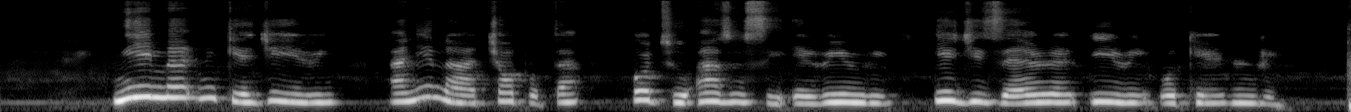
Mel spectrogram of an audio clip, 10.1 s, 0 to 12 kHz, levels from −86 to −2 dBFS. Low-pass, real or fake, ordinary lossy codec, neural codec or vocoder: none; fake; none; codec, 24 kHz, 1.2 kbps, DualCodec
